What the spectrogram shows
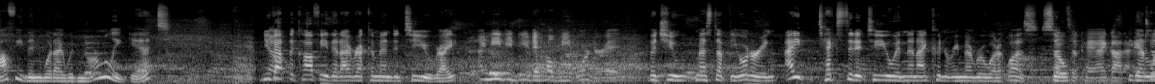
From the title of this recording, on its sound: Live from a Coffee Shop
